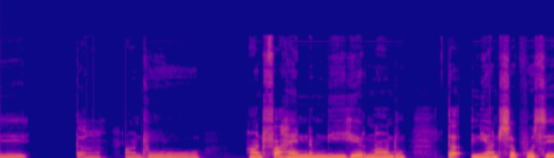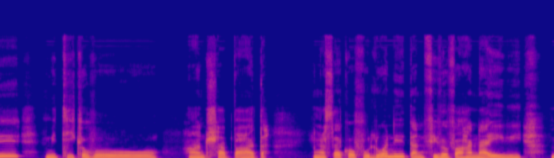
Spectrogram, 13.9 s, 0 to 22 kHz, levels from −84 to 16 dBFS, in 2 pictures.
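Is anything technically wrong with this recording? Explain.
Yes. At 1.77 s the microphone volume is stepped up: the call software judged the input too quiet and raised the device's input level in a single jump of about 6 dB. Speech and background noise both become abruptly louder together at that instant, with no gradual ramp.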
